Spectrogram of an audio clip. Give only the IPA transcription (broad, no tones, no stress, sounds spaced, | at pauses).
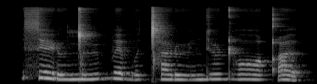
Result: s e ɽ ɯ ŋ͡ǀ ʉ b ɛ b ə ǀʰ a ɽ ʉ n d ʉ ɖʱ ɔ qʼ ə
